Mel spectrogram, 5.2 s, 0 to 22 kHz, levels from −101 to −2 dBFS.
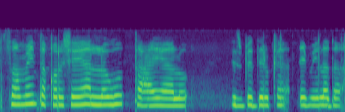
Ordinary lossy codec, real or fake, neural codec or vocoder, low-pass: none; fake; vocoder, 44.1 kHz, 128 mel bands, Pupu-Vocoder; 7.2 kHz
